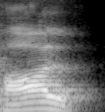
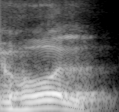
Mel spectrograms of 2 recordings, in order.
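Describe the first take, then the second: First: The vowel is an open 'aw' sound. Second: The vowel is a closed rounded 'oh' sound. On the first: The speaker calls it right. "it is hall. H A L L, hall, not hole" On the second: The speaker calls it wrong. "we Gujaratis speak all the language in Gujarati"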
